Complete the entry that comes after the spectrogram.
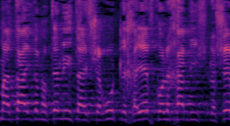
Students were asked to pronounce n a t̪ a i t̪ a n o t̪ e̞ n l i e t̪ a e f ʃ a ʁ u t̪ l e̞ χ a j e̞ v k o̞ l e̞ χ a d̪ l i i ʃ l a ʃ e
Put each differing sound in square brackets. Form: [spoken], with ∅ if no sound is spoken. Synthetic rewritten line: [m] a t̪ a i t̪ a n o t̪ e̞ n l i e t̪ a e f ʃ a ʁ u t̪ l e̞ χ a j e̞ v k o̞ l e̞ χ a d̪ l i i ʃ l a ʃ e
